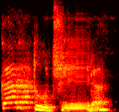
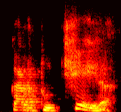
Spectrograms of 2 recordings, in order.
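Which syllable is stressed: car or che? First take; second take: car; che. First: The stress is on the syllable car. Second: The stress is on the syllable che. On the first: The speaker calls it wrong. "Si fuese en car, sería cartuchera" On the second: The speaker calls it right. "La fuerza de voz está en la sílaba che"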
